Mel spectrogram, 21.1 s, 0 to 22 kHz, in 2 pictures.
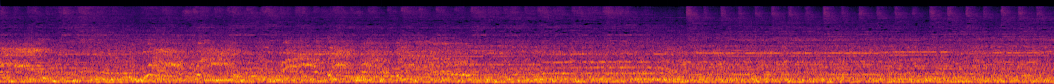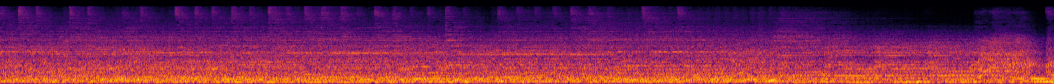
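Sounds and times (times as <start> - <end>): bass guitar: 0.0 - 21.0
distorted electric guitar: 0.0 - 21.0
drum kit: 0.0 - 21.0.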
